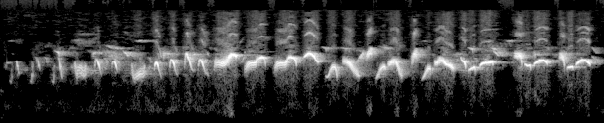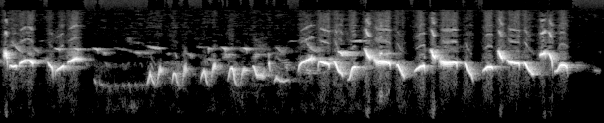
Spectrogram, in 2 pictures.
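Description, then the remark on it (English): A loud melodious laughingthrush sings continuously, pouring out rich whistles and paired, rising-and-falling notes in a rapid, varied stream, with only a brief pause midway and no voices. “Melodious laughing thrush are native to southern China and southern Asia”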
